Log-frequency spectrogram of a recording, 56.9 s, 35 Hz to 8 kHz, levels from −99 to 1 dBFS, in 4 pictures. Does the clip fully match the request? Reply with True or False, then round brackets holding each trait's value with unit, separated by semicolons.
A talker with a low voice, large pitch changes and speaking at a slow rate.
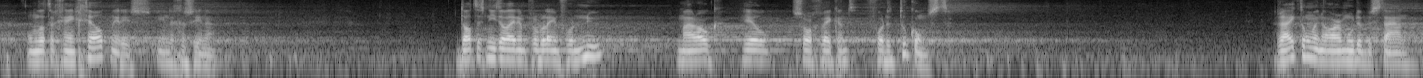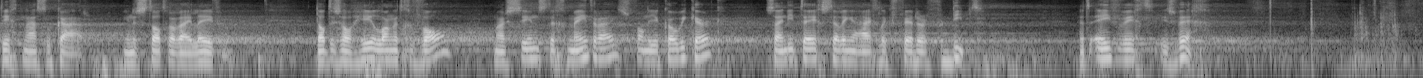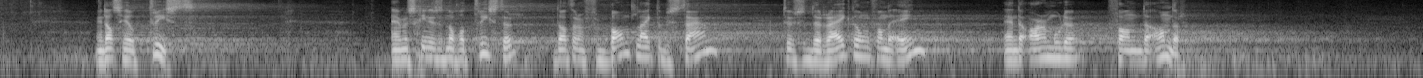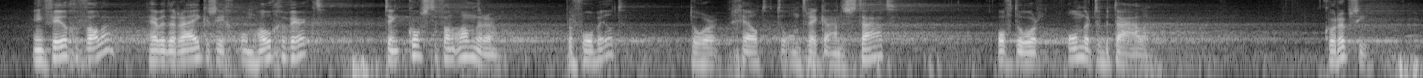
True (130 Hz; 6.0 semitones; 125 wpm)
